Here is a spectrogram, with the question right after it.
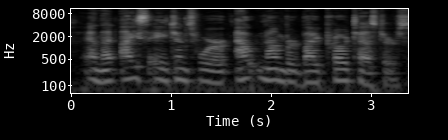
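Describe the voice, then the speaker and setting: A man with an American accent and a somewhat breathy voice. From United States. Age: 60s. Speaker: army veteran and truck driver giving political commentary. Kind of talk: political commentary monologue. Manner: angry, heated.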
